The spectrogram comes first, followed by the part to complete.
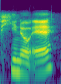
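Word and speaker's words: ひのえ: younger brother ototo uh and then we have hino e the older brother of fire hinoto the younger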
